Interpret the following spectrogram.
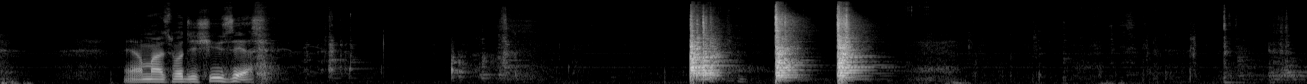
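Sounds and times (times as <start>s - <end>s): sharp metallic clangs: 6.9s - 8.8s.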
